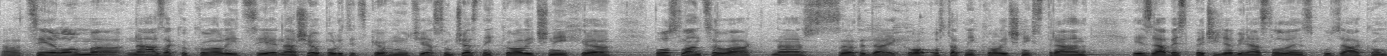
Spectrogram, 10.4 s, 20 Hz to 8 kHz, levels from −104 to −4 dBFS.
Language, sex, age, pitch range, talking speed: Slovak, male, 40-59, 130-155 Hz, 135 wpm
